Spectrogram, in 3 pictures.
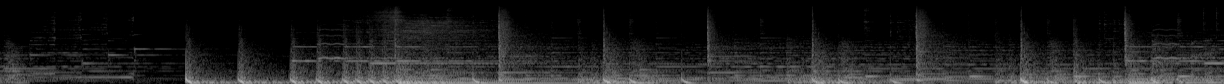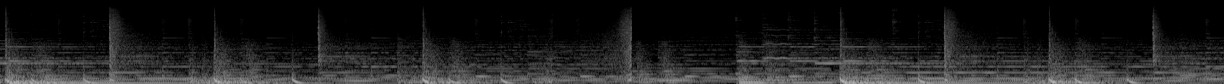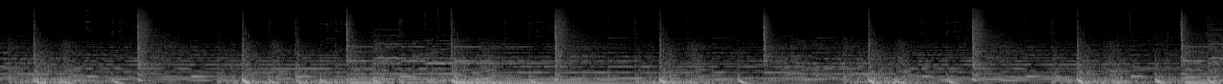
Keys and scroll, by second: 2.4 s, 4.0 s, 19.6 s, 33.6 s, 35.9 ctrl+z.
